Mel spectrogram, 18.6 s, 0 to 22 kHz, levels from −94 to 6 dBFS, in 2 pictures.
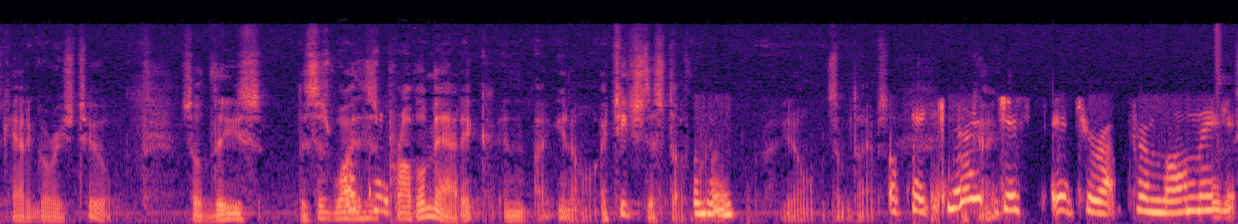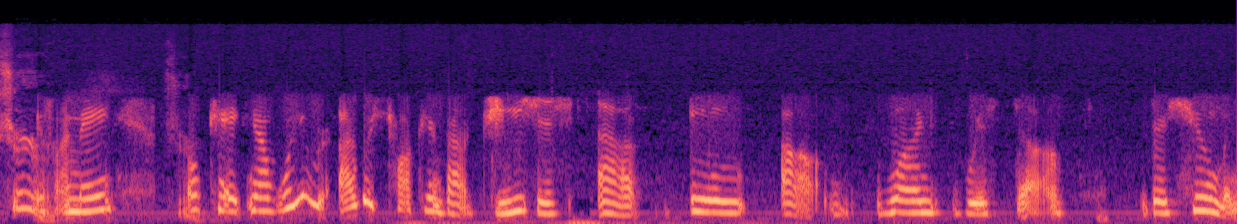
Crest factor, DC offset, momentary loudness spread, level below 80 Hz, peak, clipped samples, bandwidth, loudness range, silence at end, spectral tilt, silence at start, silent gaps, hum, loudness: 12 dB; under 0.1%; 15 LU; -42 dBFS; -4 dBFS; under 0.1%; 14 kHz; 6 LU; 0 s; -6 dB/octave; 0.05 s; none; none; -15 LUFS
